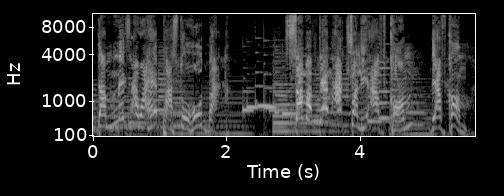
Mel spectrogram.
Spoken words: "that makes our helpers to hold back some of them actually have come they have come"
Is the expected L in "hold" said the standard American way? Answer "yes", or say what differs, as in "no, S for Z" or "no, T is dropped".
yes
